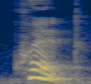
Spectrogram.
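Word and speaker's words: sked: not ka another example when I'm saying s k e d so when we are using sk with e soft vocal it will be qued it will be qu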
